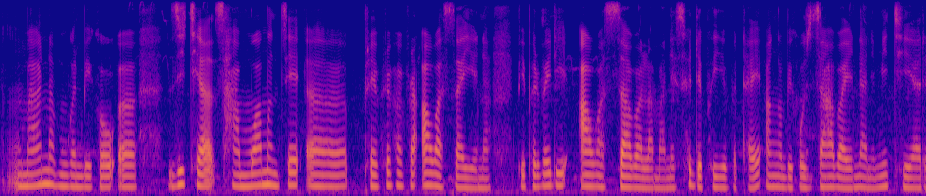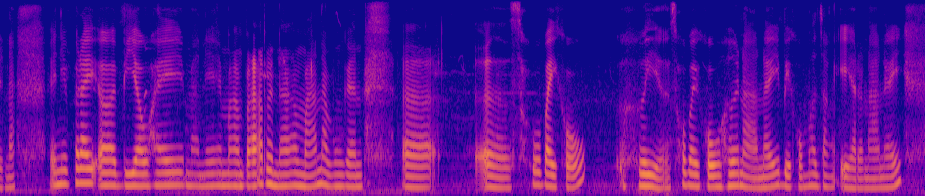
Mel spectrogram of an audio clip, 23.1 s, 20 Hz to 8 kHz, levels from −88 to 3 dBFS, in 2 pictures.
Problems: low volume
